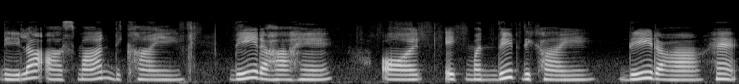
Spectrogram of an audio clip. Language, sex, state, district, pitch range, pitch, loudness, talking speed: Hindi, male, Himachal Pradesh, Shimla, 225-245 Hz, 230 Hz, -15 LUFS, 105 wpm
